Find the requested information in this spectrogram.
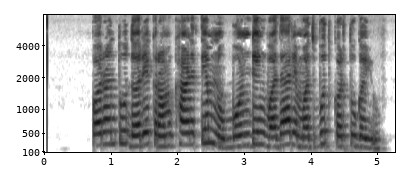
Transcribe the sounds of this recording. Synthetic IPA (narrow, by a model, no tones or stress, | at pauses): pəɾənt̪ud̪əɾekɾəmkʰaɳt̪emnũboɳɖiŋɡʋəd̪ʱaɾeməd͡ʒbut̪kəɾt̪ũɡəjũ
